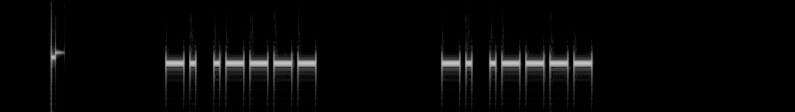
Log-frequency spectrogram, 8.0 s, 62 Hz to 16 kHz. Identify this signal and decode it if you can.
Morse code, heard as a keyed tone, about 20 wpm, 700 Hz. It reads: N1 N1
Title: USA Call Sign Prefixes - Repeated 2x - 20wpm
